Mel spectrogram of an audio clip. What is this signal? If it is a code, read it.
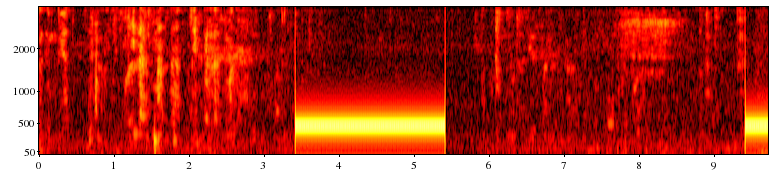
Ringback tone (North America), 440 + 480 Hz.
